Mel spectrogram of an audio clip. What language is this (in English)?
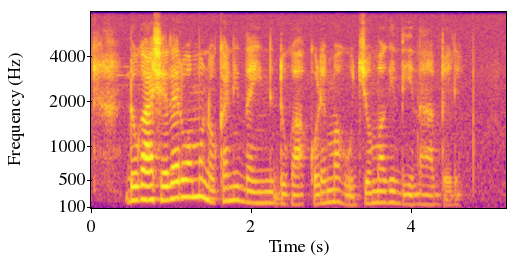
Kikuyu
